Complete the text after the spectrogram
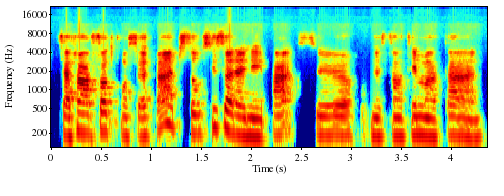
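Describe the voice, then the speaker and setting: A woman's voice: medium pitch, normal speed, vocal fry. A woman, a podcast guest speaking earnestly in a panel discussion. She builds her points one after another and presses with questions. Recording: dull lo-fi audio.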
